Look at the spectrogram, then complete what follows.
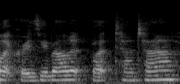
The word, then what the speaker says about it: Tintin: crazy about it, but Tintin, who's also pronounced Tintin, but my mother's bilingual, she also speaks French, and so she always pronounced it Tintin, was one of my childhood favorites.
